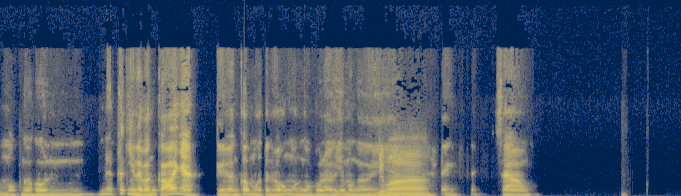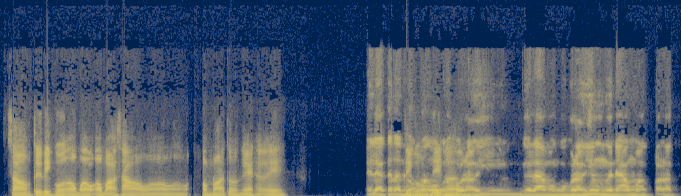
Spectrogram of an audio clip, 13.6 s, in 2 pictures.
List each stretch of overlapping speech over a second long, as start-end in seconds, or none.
none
